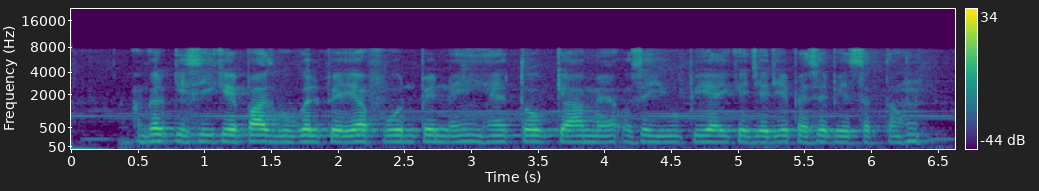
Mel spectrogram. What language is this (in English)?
Hindi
